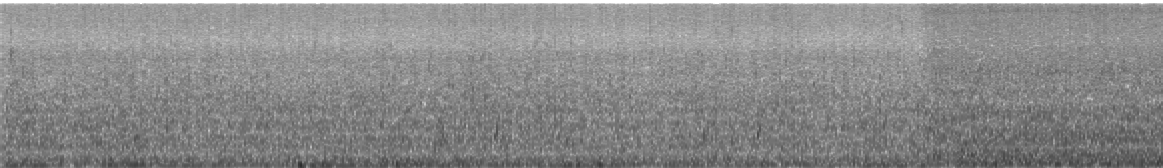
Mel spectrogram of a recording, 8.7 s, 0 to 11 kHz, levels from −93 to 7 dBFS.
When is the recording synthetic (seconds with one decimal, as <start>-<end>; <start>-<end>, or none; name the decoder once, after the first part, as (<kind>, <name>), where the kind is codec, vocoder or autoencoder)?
none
